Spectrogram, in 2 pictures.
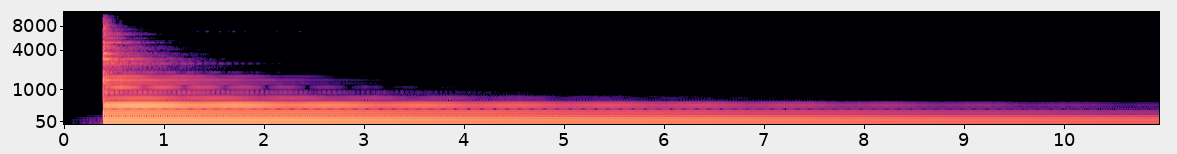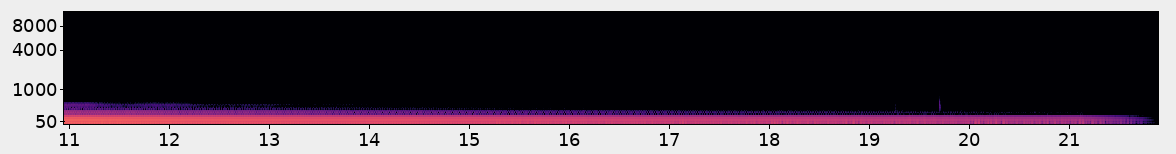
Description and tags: Stainless Steel Bowl 1
A stainless steel bowl struck with a wooden striker.
bell, bowl, ding, percussion, ring, stainless-steel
